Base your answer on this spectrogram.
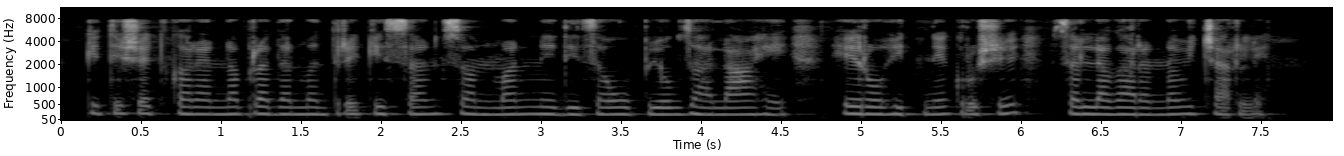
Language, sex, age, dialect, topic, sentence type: Marathi, female, 31-35, Standard Marathi, agriculture, statement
